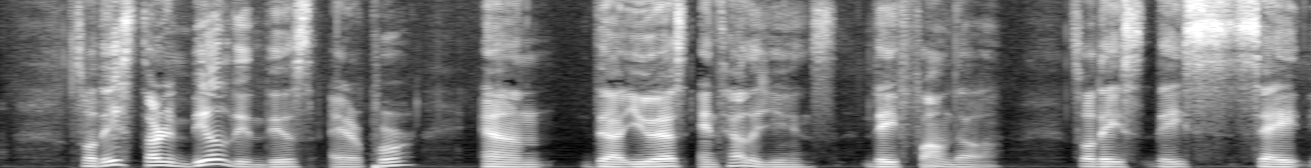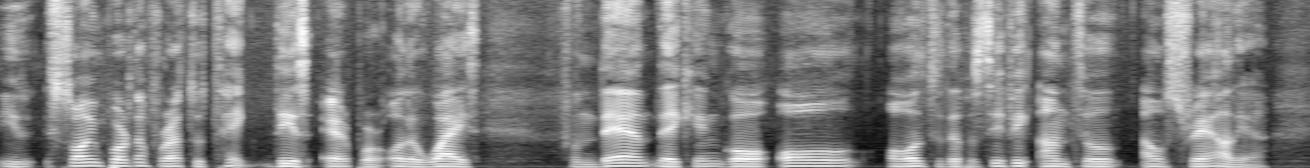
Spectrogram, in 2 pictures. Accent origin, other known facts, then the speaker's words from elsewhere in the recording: Lima, Peru; moved away as an adult; also born or lived in Worthington, Minnesota; now in Sioux Falls, United States; I am from Lima, Peru.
